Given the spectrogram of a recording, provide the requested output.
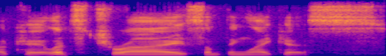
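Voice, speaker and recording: A man with a very deep, low pitch is heard in a dry, close sound with no echo. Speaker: electronics engineer streaming PCB design. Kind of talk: live tutorial. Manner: casual, thinking aloud.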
